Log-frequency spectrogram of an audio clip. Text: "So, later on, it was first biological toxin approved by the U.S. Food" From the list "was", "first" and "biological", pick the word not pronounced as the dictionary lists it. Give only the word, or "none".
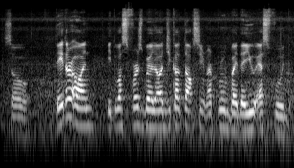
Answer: was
